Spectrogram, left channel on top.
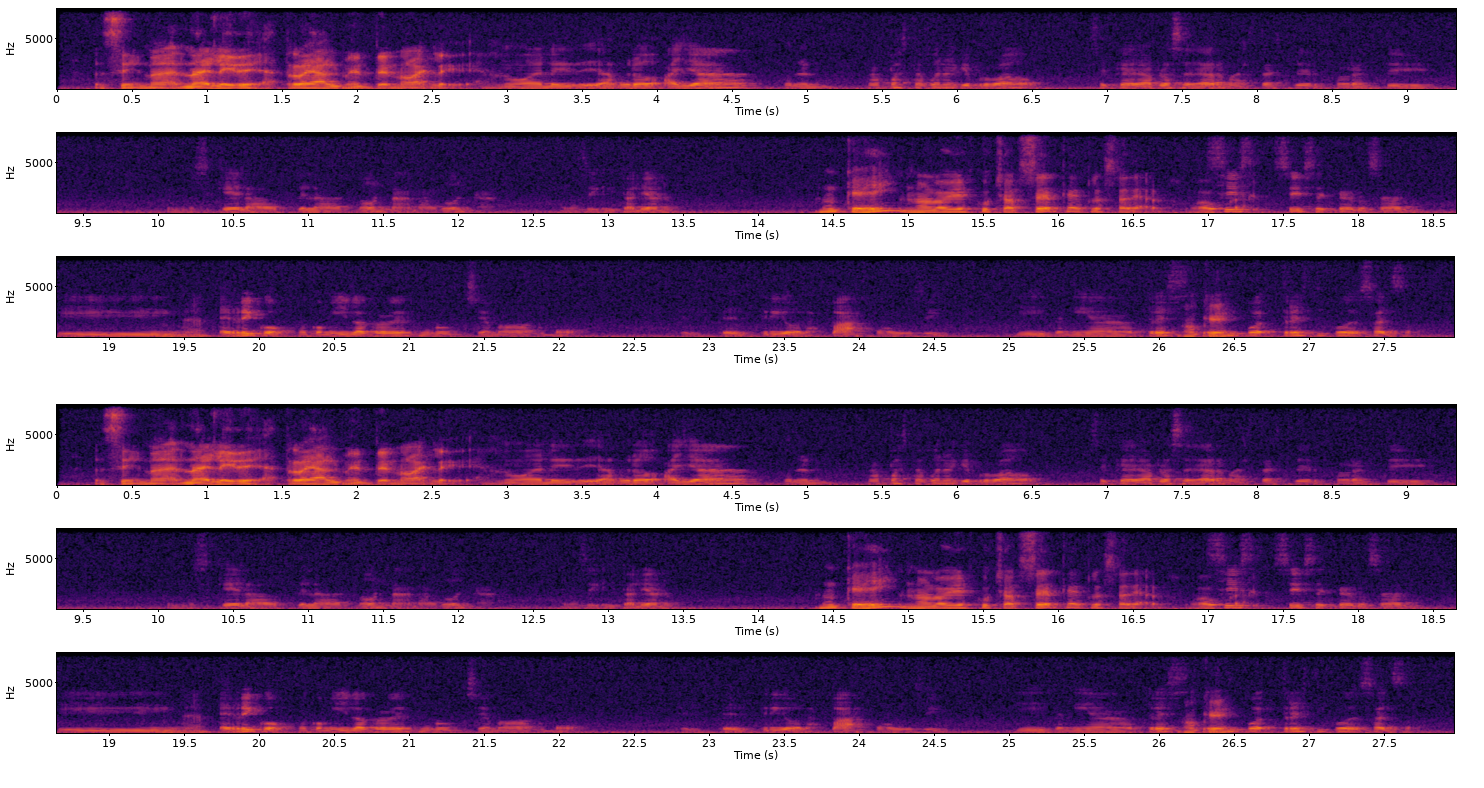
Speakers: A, on the left; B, on the left.
A: Sí, no, no es la idea, realmente no
B: <laughs>
A: es la idea.
B: No es la idea, pero allá, bueno, el- una pasta buena que he probado, cerca de la Plaza de Armas está este restaurante, el no sé qué, la, de la nonna, la donna, algo así, italiano.
A: Ok, no lo había escuchado. Cerca de Plaza de Armas. Voy
B: Sí,
A: a buscarla.
B: c- sí, cerca de Plaza de Armas. Y
A: Ya.
B: es rico, me comí la otra vez uno que se llamaba como el, el trío de las pastas, algo así, y tenía tres,
A: Ok,
B: tres tipos, tres tipos de salsa.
